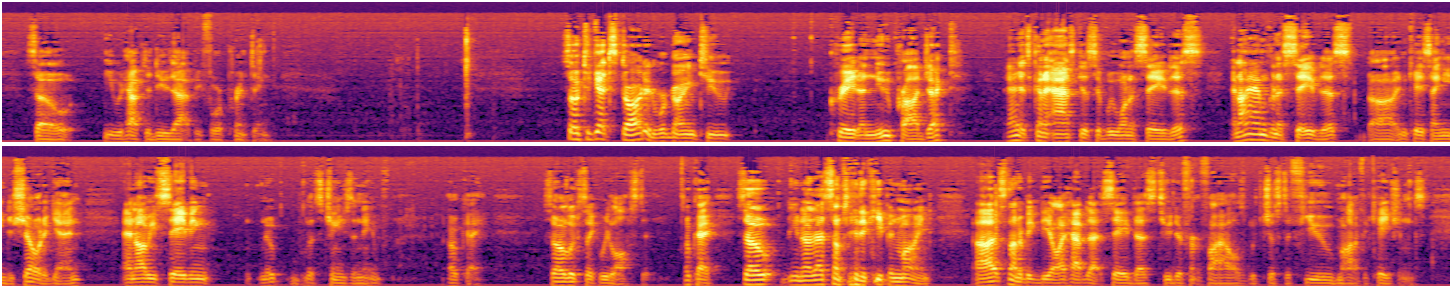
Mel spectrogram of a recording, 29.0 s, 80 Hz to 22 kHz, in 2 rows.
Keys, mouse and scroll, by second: 4.6 ctrl+r, 7.9 click, 8.9 click, 12.3 click, 17.3 click, 18.5 scroll down 2, 18.7 scroll up 1, 18.9 scroll down 1, 22.3 click, 26.3 click, 28.4 click.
